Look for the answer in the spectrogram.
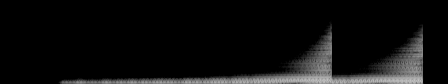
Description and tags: File Convert
A computer sound for when a file is being converted to a different format, or information is being translated.
Maybe even a log-on or log-off sound. Who knows?
computer, interface, programming, scifi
